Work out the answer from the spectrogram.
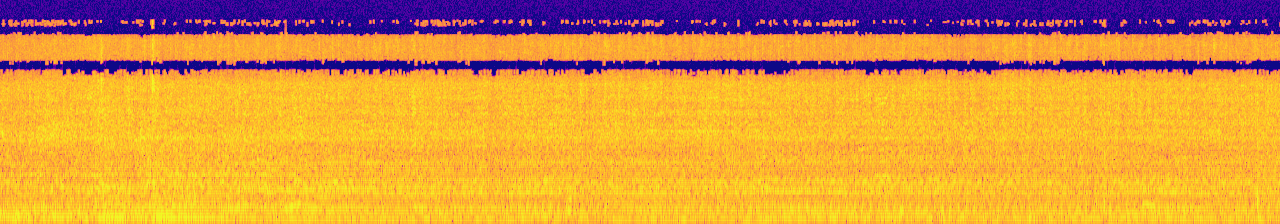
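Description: Car engine idling steadily, heard from inside the car: an even low hum.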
